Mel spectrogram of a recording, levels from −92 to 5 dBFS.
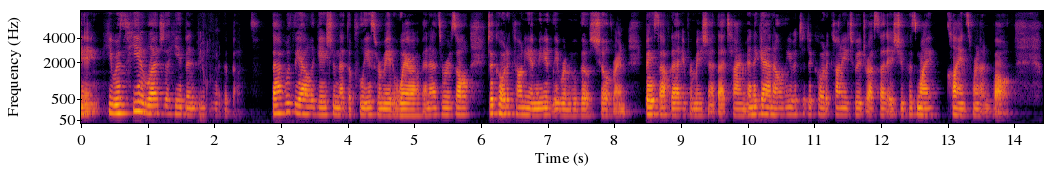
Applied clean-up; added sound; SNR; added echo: neural mask model DeepFilterNet 3.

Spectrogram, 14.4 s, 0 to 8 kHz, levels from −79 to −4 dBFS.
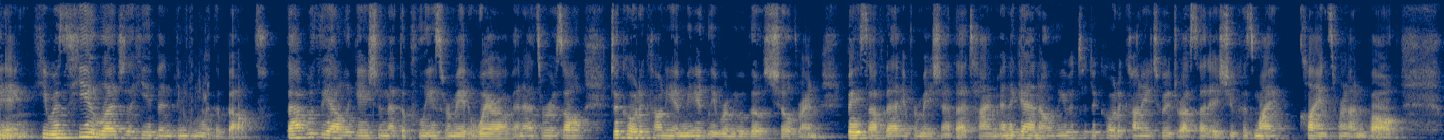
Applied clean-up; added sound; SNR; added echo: neural separator model SepFormer DNS4.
